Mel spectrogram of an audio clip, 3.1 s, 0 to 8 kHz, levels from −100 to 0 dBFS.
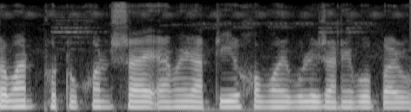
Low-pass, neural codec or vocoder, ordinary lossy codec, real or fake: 7.2 kHz; none; none; real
